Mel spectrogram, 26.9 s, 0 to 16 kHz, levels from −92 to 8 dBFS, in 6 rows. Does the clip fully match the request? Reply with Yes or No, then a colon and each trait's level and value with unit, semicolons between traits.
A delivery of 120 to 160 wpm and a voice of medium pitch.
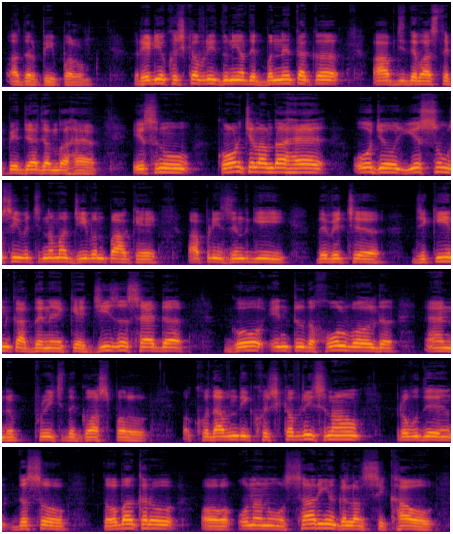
Yes: average, 135 wpm; medium, 150 Hz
